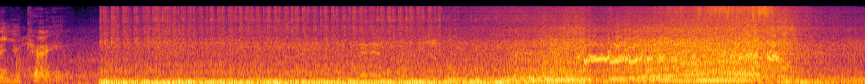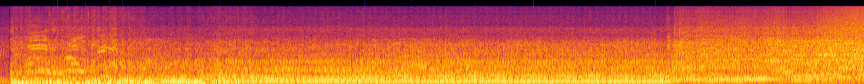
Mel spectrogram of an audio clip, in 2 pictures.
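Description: A sports car engine idles with a deep rumble and revs.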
